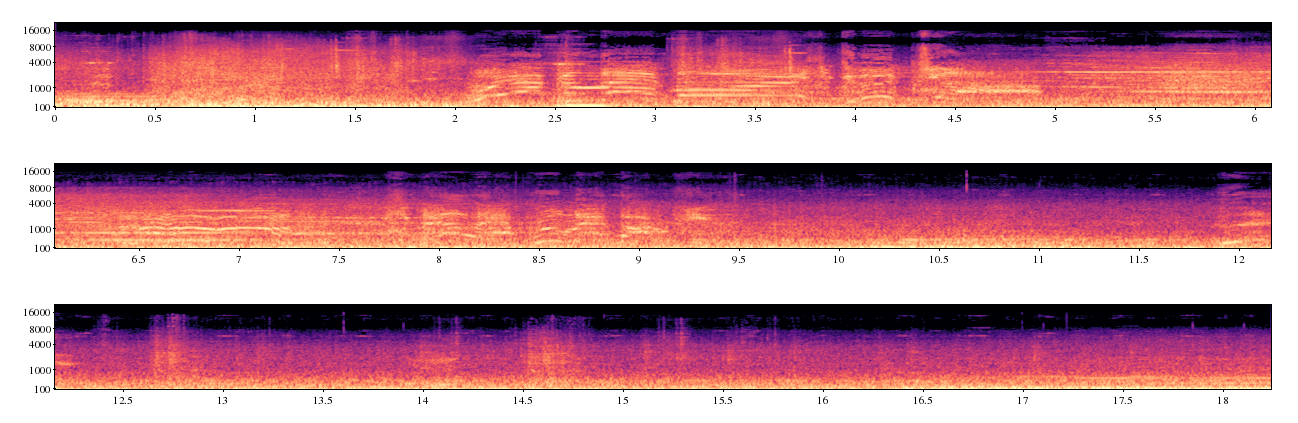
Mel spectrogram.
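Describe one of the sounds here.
A heavy engine rumbles low and steadily.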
